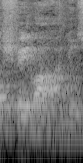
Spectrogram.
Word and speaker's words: Shephelah: It's called the Shephelah, or Shephelah, if you were to pronounce it literally in English, it's Shephelah.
